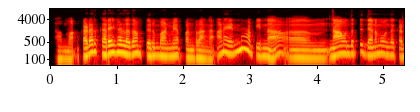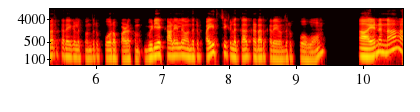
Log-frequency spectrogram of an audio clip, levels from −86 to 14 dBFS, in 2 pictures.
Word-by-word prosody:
ஆமா. 110 -1 -5 0.2
கடற்கரைகள்ல 195 +2 +3
தான் 185 0 0
பெரும்பான்மையா 155 0 0
பண்றாங்க. 120 -3 -2
ஆனா 210 - 0
என்ன 225 +8 0
அப்படின்னா 145 - -1 0.3
அம் 120 -1 -2 0.2
நான் 170 +4 +5
வந்துட்டு 185 +2 -4
தினமும் 170 +4 +1
வந்து 165 -1 -4
கடற்கரைகளுக்கு 140 -4 -3
வந்துட்டு 130 +2 -8
போற 125 0 +1
பழக்கம். 115 0 -2
விடிய 155 +4 +5
காலையில 150 0 +2
வந்துட்டு 135 +1 -3
பயிற்சிகளுக்காக 150 -9 0
கடற்கரை 125 -3 -1
வந்துட்டு 120 +1 -10
போவோம். 105 - -3 0.6
அ - - +8
என்னன்னா, 205 +5 +4
145 Hz, 145 wpm, -23 LUFS, 125-175 Hz, 0.6 s, அ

